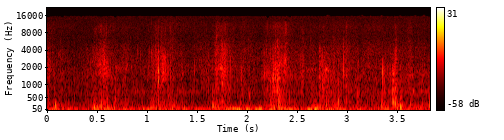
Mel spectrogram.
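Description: Soft footsteps walking outdoors, a series of faint, evenly spaced steps with a light scuffing crunch, carrying on at a steady pace with no voices.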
